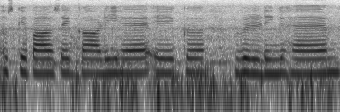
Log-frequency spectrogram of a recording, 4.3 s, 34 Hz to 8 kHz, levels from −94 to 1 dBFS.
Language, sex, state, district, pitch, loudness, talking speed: Hindi, female, Punjab, Pathankot, 225 Hz, -17 LUFS, 110 wpm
